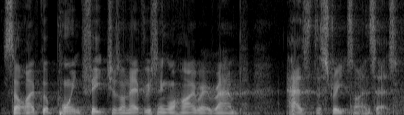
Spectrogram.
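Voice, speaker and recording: A man's voice: on the low side, brisk, a bit bright. A man giving an informal conference presentation, explaining things conversationally with dry, understated humor. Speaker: conference speaker, GIS mapping consultant.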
